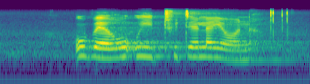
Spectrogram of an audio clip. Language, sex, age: Northern Sotho, female, 18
